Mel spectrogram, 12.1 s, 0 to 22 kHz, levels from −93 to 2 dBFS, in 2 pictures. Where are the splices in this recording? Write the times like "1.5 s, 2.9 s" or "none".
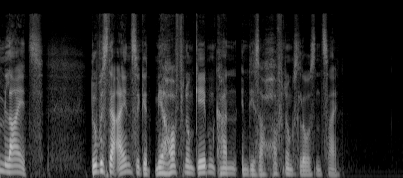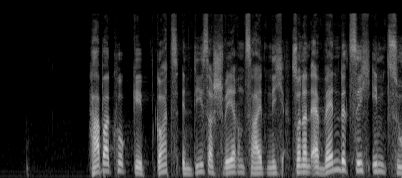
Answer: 2.2 s, 10.3 s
